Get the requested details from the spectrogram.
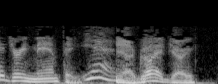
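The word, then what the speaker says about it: Jerri Manthey: Is that how you say it, Jerri Manthe?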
